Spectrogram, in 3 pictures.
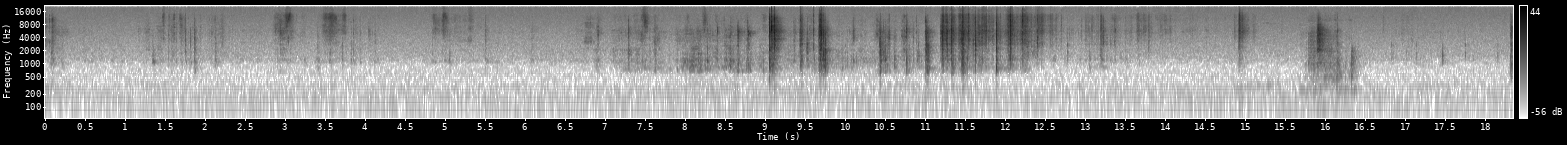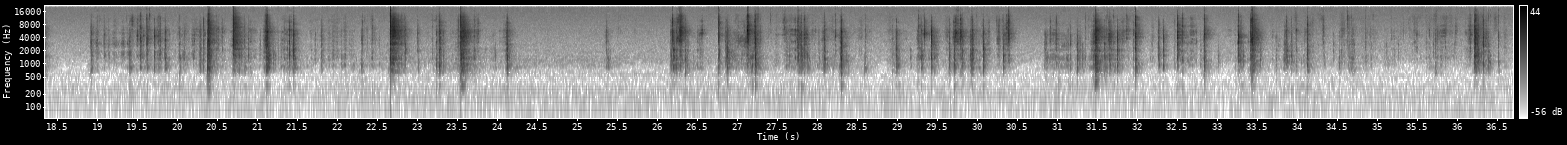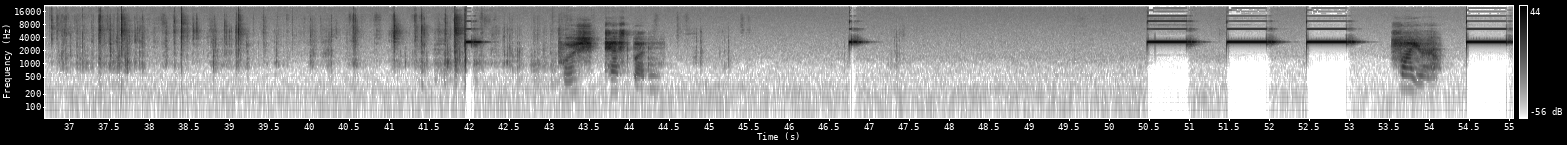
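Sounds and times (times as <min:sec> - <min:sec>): packaging rustling: 0:06.8 - 0:14.2, 0:18.9 - 0:24.2, 0:26.2 - 0:43.2.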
